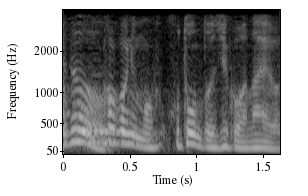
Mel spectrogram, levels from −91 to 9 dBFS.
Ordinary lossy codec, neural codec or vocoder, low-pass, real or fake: none; none; 3.6 kHz; real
